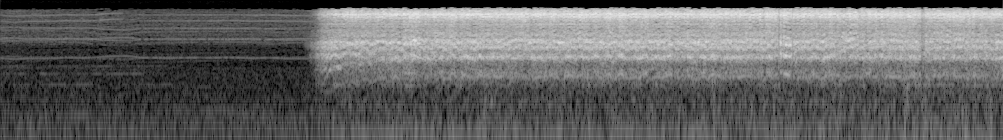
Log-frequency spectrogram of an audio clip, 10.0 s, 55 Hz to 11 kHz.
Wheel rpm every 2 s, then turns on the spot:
0, 90, 160, 160, 150.
none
